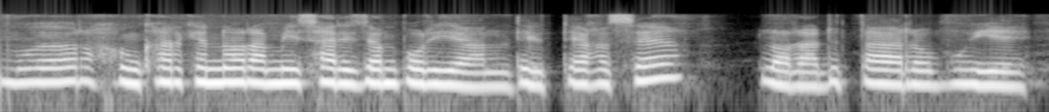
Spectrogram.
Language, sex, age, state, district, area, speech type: Assamese, female, 30-45, Assam, Barpeta, rural, spontaneous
